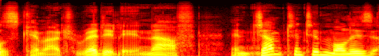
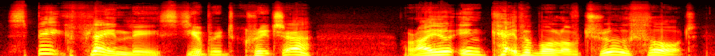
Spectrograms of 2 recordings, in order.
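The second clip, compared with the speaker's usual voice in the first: loud, higher, contemptuous and imperious; scornful cosmic voice; 5 semitones higher, 5 dB louder than usual. A narrator's reading. Cosmic Voice scorning Bill's thinking, loud. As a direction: sneer down at a stupid creature.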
